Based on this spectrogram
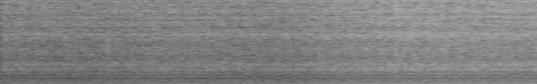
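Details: Automatic-transmission project car, warm idle after repairing a coolant leak from missed gasket material at the back of the block, with transmission fluid being checked hot: smooth, steady low idle with an even beat and no knocking or ticking; normal.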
